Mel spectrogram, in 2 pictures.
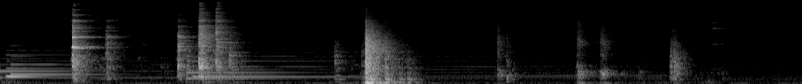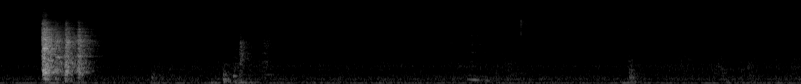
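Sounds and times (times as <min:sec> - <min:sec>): piano note: 0:00.0 - 0:07.1.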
